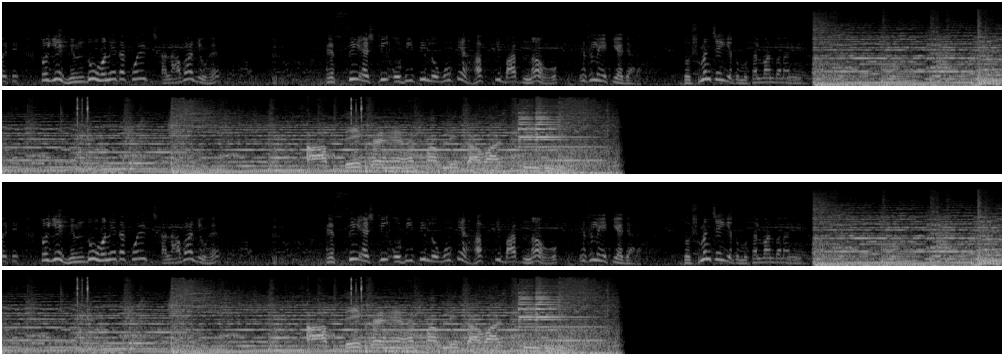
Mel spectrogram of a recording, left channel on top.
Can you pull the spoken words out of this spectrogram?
तो ये हिंदू होने का कोई छलावा जो है SC ST OBC लोगों के हक की बात न हो इसलिए किया जा रहा है। दुश्मन चाहिए तो मुसलमान बना दिए। आप देख रहे हैं पब्लिक आवाज TV।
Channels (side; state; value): both; identical; correlation 1.00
